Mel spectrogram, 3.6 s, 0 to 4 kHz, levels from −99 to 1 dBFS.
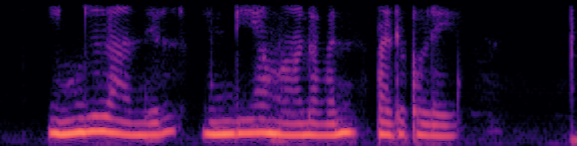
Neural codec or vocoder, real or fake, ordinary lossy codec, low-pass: codec, 32 kHz, 1.9 kbps, SNAC; fake; none; 3.6 kHz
